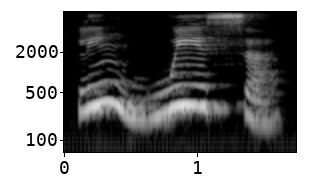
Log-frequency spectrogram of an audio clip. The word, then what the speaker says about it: linguiça: Linguiça. Ó, linguiça. Existe o som do U.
